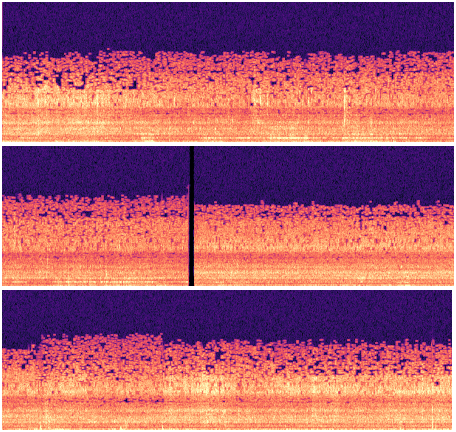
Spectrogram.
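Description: River water rushes and splashes steadily over rocks nearby.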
